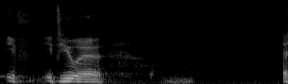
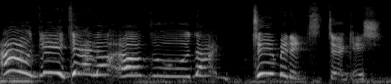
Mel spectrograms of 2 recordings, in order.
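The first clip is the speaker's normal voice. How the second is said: very high, squeaky goblin voice; nervous little goblin, much higher; 3 dB louder than usual. Acted. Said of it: "the goblin looks up and he goes".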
